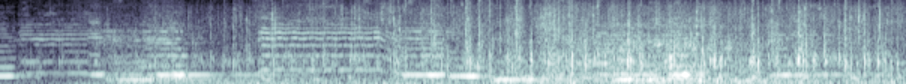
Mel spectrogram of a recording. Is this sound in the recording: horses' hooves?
yes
